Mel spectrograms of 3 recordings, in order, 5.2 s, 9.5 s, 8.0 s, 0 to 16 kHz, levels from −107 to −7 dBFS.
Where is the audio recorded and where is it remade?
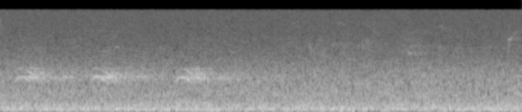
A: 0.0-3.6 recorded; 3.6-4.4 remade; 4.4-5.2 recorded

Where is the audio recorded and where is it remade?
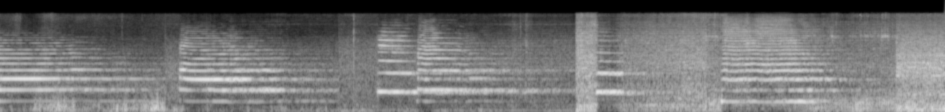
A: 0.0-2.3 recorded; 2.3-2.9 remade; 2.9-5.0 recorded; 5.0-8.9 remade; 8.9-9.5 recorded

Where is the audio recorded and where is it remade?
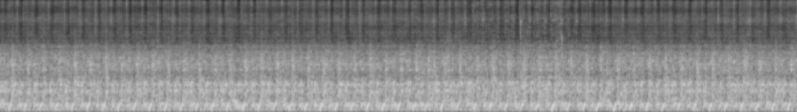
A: 0.0-4.7 remade; 4.7-5.9 recorded; 5.9-8.0 remade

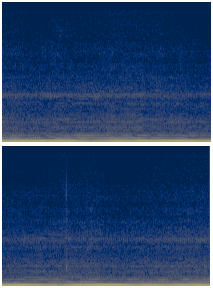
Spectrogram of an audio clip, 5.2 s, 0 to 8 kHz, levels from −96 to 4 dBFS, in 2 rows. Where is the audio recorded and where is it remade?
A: 0.0-0.5 recorded; 0.5-3.6 remade; 3.6-5.2 recorded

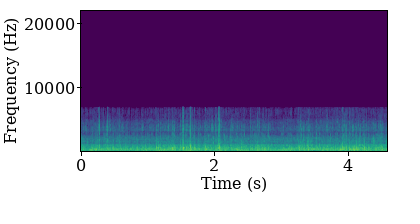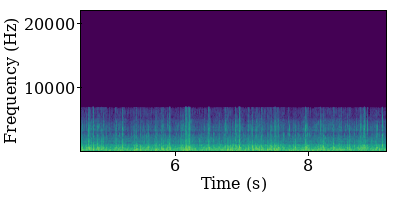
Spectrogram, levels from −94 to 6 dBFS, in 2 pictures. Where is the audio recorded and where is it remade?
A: 0.0-9.2 recorded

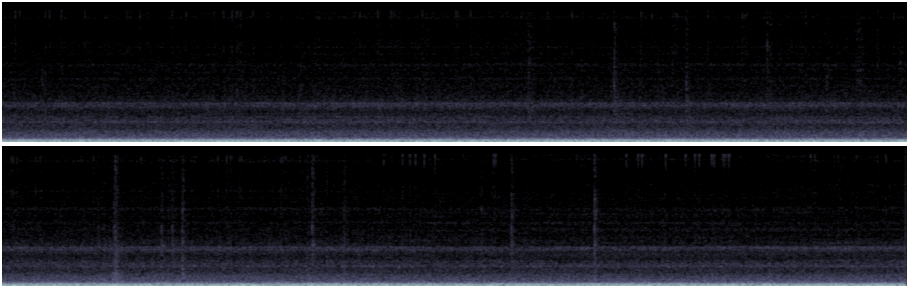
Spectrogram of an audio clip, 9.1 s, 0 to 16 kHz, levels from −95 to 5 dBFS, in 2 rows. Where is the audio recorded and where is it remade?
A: 0.0-9.1 recorded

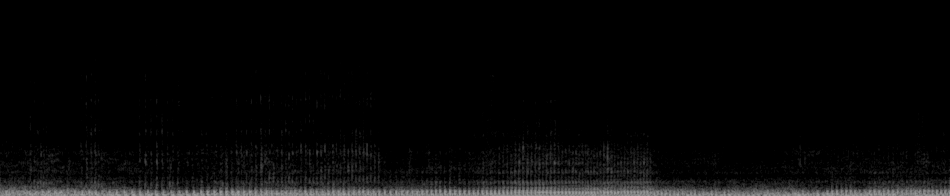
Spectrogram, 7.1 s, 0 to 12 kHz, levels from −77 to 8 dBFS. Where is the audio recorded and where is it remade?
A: 0.0-2.7 recorded; 2.7-4.4 remade; 4.4-5.0 recorded; 5.0-5.8 remade; 5.8-7.1 recorded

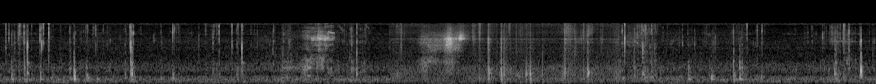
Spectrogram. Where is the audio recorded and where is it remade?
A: 0.0-3.9 recorded; 3.9-6.2 remade; 6.2-8.8 recorded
